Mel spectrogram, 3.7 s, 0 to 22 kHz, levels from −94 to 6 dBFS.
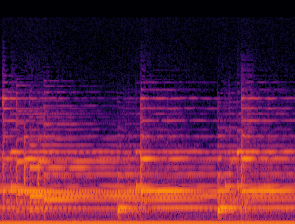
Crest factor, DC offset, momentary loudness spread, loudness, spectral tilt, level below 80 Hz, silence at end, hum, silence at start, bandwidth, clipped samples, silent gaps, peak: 12 dB; 4%; 6 LU; -22 LUFS; -6.5 dB/octave; -48 dBFS; 0 s; none; 0 s; 7 kHz; under 0.1%; none; -8 dBFS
